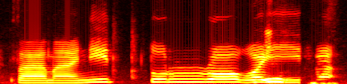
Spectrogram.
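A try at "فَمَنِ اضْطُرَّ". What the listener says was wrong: Famanil tebal. Nil. Angkat lidah semua. Nil supaya dia jadi tebal. Kalau kita fokus angkat dekat ujung lidah je depan, dia jadi dal lah. Famanid. Famanil. Daripada belakang ke tengah, bawa ke depan. Semua lidah terangkat.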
